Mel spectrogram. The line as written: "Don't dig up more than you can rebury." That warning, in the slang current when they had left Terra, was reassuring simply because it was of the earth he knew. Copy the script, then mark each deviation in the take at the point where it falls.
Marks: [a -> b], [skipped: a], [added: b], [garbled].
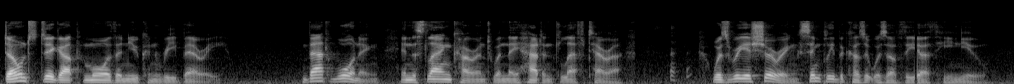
"Don't dig up more than you can rebury." That warning, in the slang current when they [had -> hadn't] left Terra, was reassuring simply because it was of the earth he knew.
